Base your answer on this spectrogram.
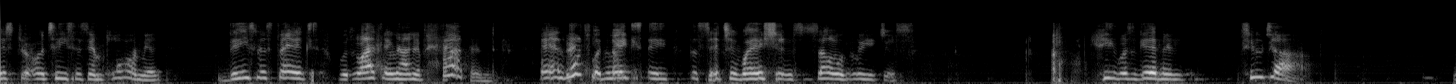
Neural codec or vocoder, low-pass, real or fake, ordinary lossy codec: codec, 24 kHz, 1.5 kbps, HILCodec; 7.2 kHz; fake; MP3, 64 kbps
